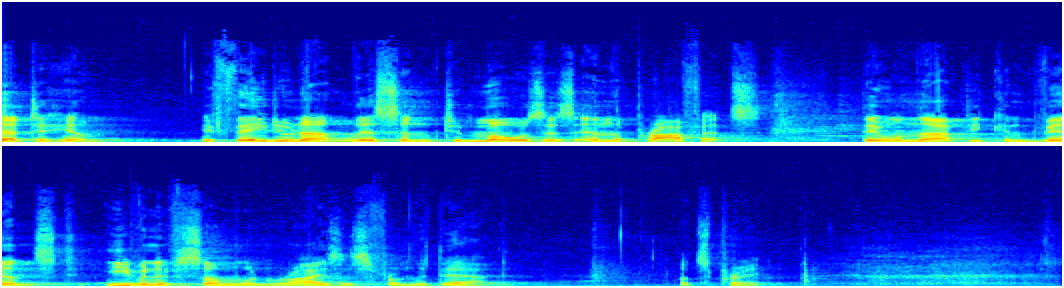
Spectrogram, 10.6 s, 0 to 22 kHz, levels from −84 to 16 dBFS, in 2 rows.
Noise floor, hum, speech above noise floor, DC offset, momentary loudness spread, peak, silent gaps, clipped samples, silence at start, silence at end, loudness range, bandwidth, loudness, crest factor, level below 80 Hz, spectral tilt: -49 dBFS; none; 31 dB; 0.3%; 16 LU; 0 dBFS; none; under 0.1%; 0 s; 0.45 s; 11 LU; 15.5 kHz; -19 LUFS; 20 dB; -66 dBFS; -5 dB/octave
